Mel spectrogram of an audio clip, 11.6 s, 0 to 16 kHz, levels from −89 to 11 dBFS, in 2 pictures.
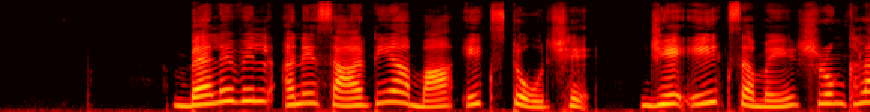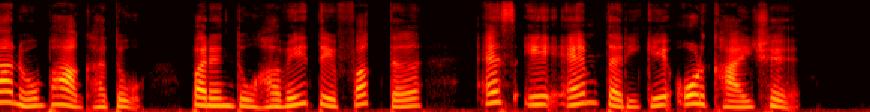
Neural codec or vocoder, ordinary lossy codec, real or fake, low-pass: none; none; real; 14.4 kHz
